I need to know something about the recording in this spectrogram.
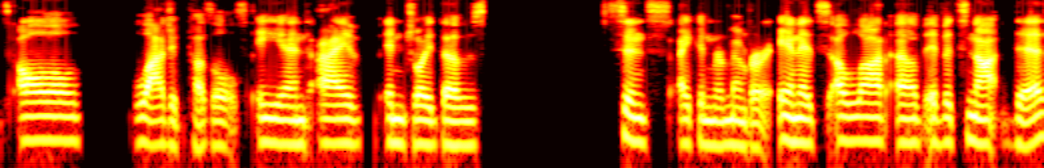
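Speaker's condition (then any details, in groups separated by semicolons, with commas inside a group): No condition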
